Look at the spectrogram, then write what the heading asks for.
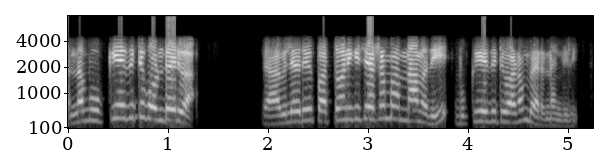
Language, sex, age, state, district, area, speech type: Malayalam, female, 45-60, Kerala, Wayanad, rural, conversation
